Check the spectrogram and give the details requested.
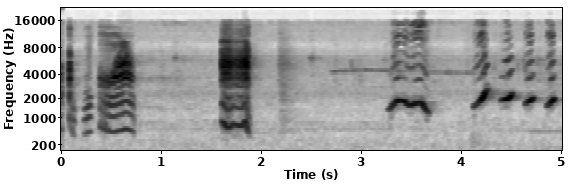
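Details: Talking pet ringneck parakeet from India copying a cat's voice: short clicks, warbling nasal cries, a wavering drawn-out call, then a string of quick rising chirps.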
